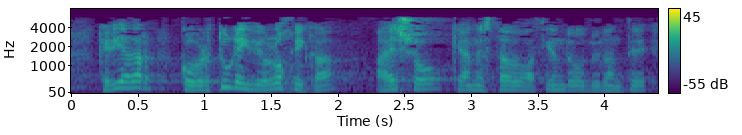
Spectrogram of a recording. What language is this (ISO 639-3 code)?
spa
